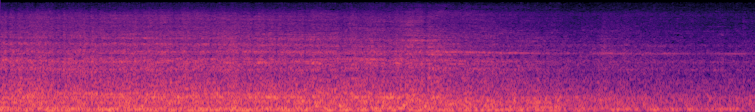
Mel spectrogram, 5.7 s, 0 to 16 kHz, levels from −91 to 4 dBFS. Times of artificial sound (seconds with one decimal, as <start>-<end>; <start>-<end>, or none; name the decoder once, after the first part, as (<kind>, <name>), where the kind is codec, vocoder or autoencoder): 2.5-3.2 (vocoder, BigVGAN v2); 4.0-5.0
